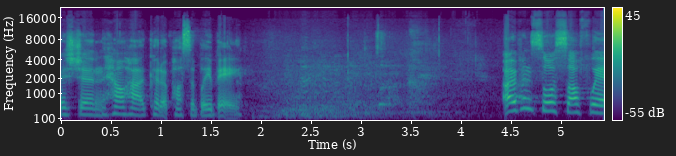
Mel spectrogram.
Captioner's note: audience chuckles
